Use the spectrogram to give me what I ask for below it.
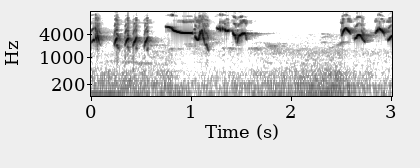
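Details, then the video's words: Caged white-rumped shama in full fighting song, used to provoke rival birds into aggression: loud, rich, varied phrases of quick repeated chips, then sweeping whistled slurs, pauses and bright rising-falling notes. "SUARA BURUNG Kacer gacor isian NGEPLONG TARUNG ini paling AMPUH buat PANCINGAN KACER agar EMOSI"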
